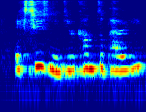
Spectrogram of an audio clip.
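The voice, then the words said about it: Terrible put-on accent. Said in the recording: “Terrible accent”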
